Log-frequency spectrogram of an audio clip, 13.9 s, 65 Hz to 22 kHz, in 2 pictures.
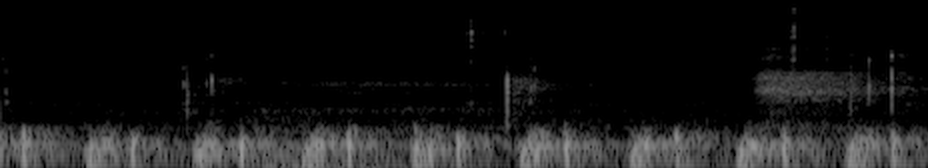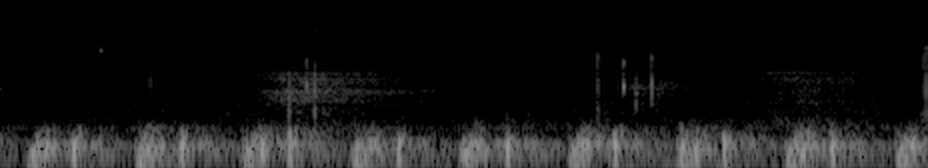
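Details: The speaker's own heartbeat with breathing and gentle cave echoes for relaxation and sleep: soft low thumps about 74 per minute with faint clicks; normal heartbeat.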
